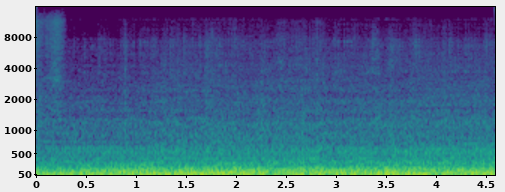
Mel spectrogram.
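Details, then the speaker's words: 2011 Mahindra Verito driving after front shock replacement with a used spring: even low road rumble, no knocks, clunks or rattles; suspension now fully normal, earlier rough-road noise gone. "ഇപ്പോൾ സസ്പെൻഷൻ്റെ ഭാഗത്ത് sound പക്ക നോർമലാണ്. വേറെ extra കടപടം സൗണ്ടോ കാര്യങ്ങളോ ഒന്നുമില്ല. പക്ക okay തന്നെയാണ്."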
